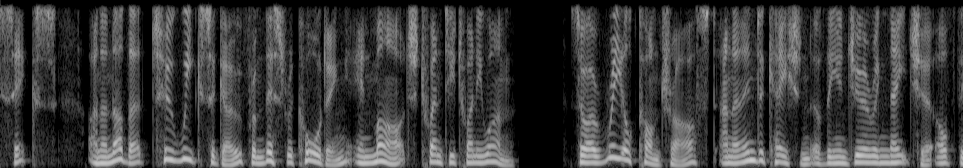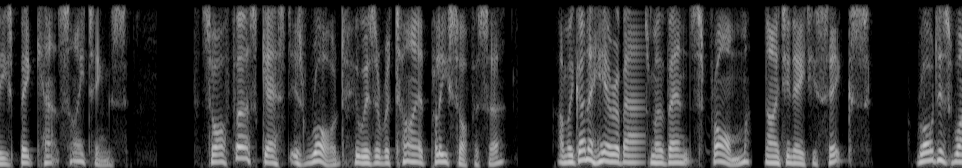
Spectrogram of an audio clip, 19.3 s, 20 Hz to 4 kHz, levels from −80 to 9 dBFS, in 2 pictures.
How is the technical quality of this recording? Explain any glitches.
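The recording came through a narrowband call path with nothing above 4 kHz, which fits G.711 mu-law at 64 kbps. It has two packet-loss glitches.

Short concealed packet loss, 2.82 to 2.86 s, between "two weeks ago from" and "recording in": about 20 ms of audio never arrived. The receiver extended the preceding sound for 17 ms, giving a brief smear.

Burst of packet loss, 15.94 to 16.10 s, after "we're going to hear" and before "events from": 140 ms went missing. The receiver filled it with a continuation of the last sound that fades as it goes, with no silence, and then speech resumes past the lost stretch.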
